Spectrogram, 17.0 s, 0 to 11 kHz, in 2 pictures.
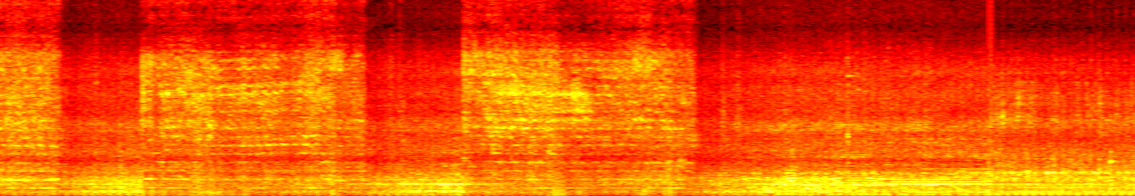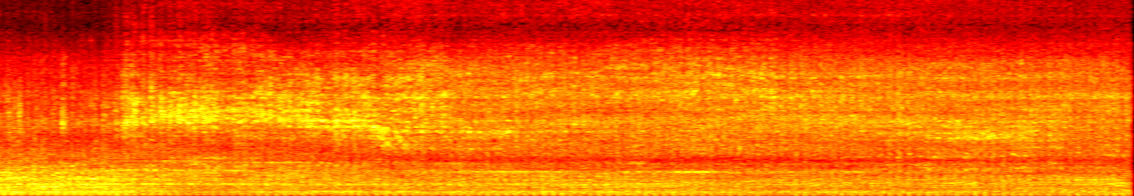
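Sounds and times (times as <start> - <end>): circular saw cutting wood: 0.0 - 17.0.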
